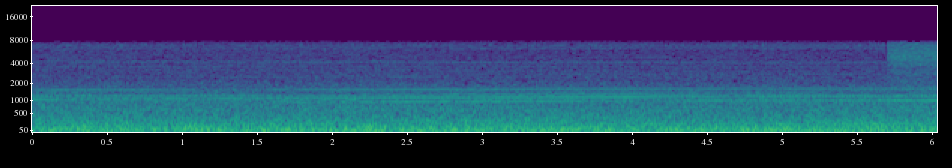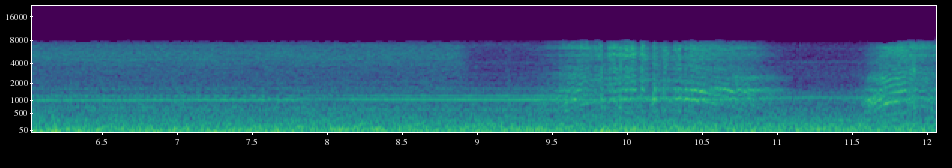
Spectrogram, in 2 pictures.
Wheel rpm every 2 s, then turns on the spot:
0, 0, 0, 0, 30, 60.
none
